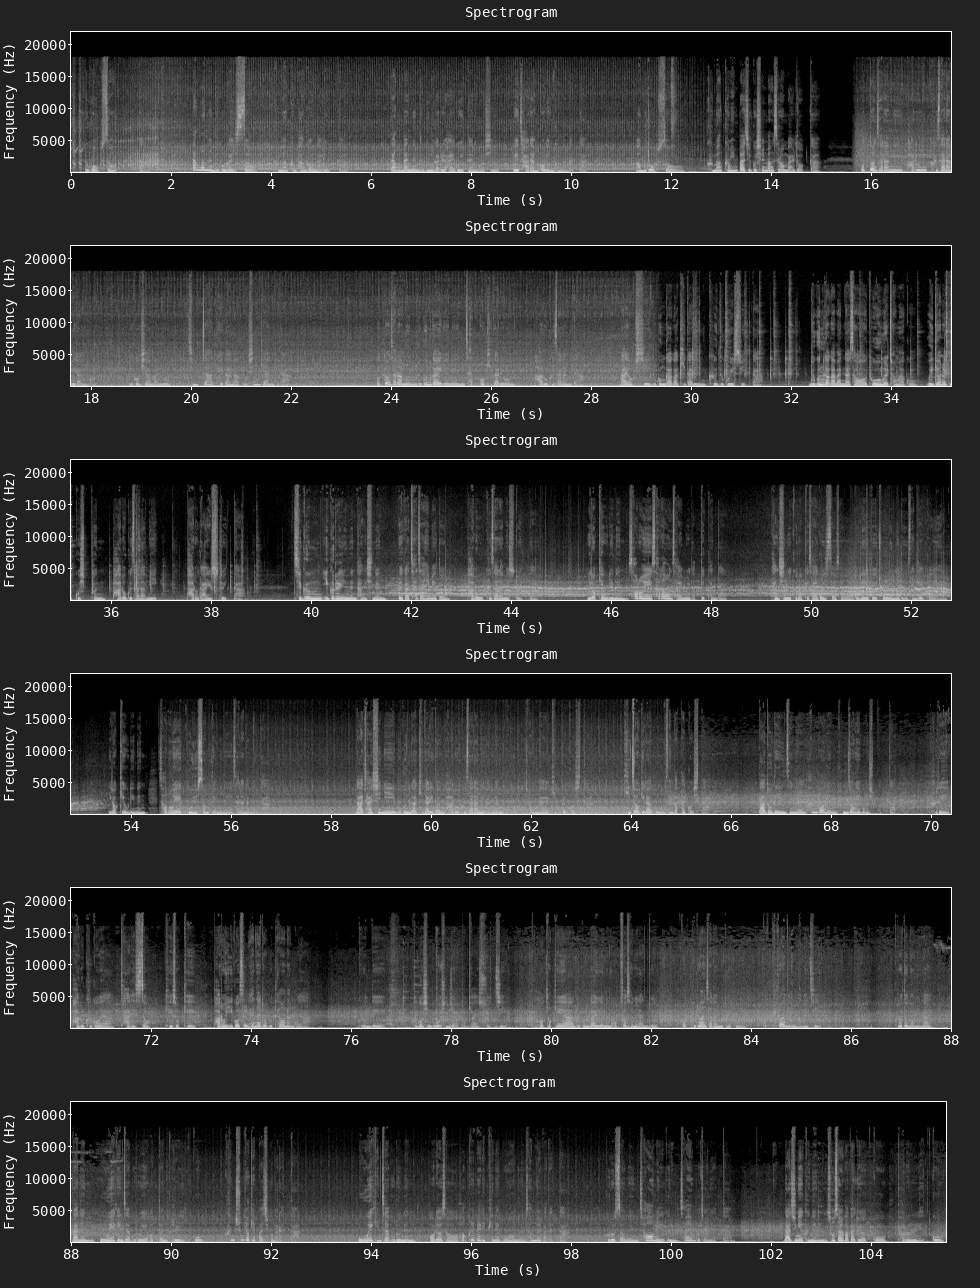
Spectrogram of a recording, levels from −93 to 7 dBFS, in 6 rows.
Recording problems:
traffic noise; loud; throughout; 7 dB below the speech

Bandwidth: 18 kHz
